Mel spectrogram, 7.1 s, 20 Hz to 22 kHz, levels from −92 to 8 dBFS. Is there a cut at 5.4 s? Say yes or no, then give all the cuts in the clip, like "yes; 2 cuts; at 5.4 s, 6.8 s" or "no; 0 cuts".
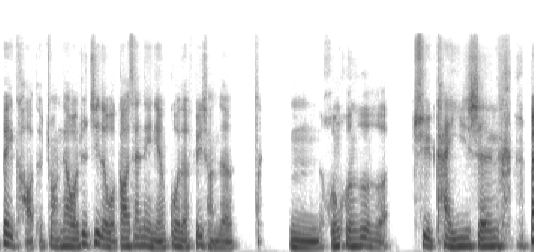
yes; 1 cut; at 5.4 s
